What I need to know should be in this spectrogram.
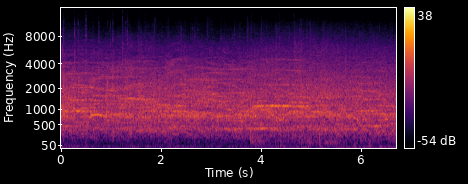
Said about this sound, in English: Wakefield cheering.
